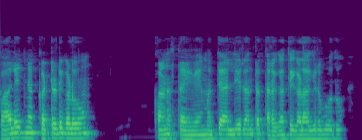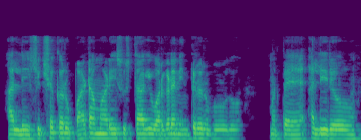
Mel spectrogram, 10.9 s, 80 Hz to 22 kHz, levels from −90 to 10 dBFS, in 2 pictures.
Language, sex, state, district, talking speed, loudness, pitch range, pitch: Kannada, male, Karnataka, Chamarajanagar, 115 wpm, -17 LUFS, 125-140 Hz, 130 Hz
